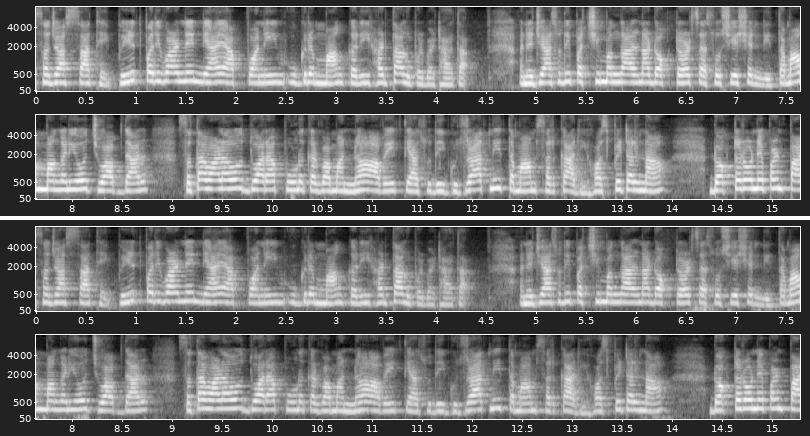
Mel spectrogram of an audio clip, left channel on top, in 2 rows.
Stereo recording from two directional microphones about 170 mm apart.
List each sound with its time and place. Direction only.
0.0 s speech: 20° left (ahead or behind)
